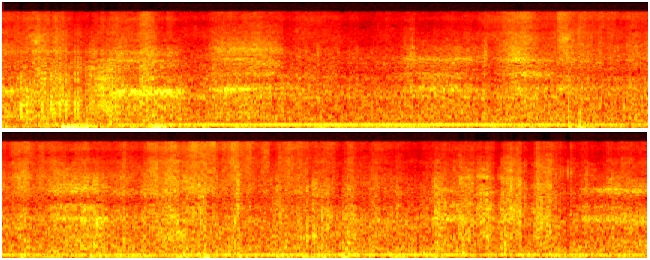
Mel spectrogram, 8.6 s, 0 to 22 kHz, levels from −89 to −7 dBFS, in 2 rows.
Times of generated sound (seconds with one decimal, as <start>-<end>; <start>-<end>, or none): none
